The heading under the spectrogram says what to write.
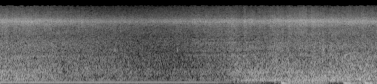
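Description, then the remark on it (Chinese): Steady, loud wash of sea waves breaking on the shore at Wuzhizhou Island, Hainan, China, a broad hiss of surf with a low rumbling undertone that shifts partway through; no voices. “这个浪花拍打。海岸的声音，我现在所在的位置就是蜈支洲岛”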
